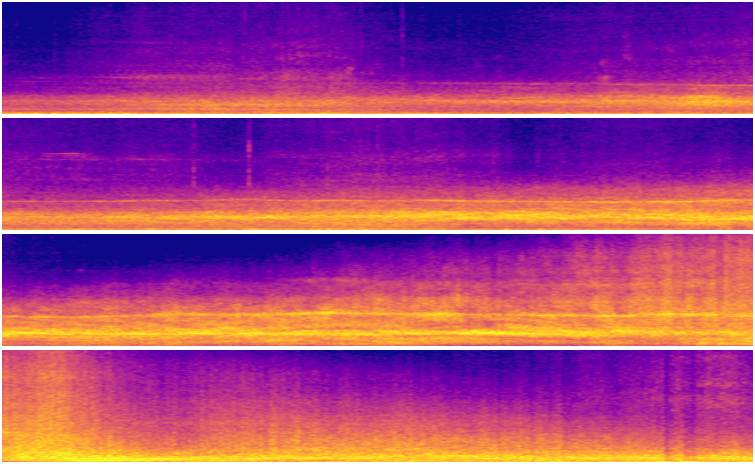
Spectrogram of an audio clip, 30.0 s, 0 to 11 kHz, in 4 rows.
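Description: Lockheed Martin F-22 Raptor on landing approach with gear down, its twin Pratt & Whitney F119 turbofans whining and growing steadily louder. About three-quarters of the way through it passes overhead: the whine drops sharply in pitch at the loudest moment, and the jet noise runs on as it moves away.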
